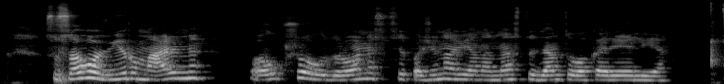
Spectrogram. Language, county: Lithuanian, Tauragė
